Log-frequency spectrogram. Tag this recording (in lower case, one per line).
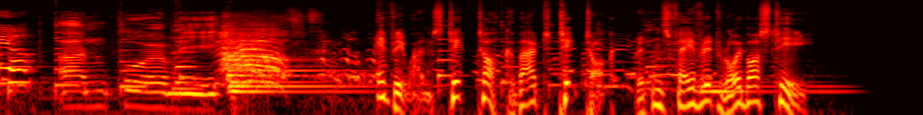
speech
music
